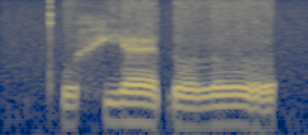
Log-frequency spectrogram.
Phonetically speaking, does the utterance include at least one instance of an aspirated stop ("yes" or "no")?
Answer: yes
